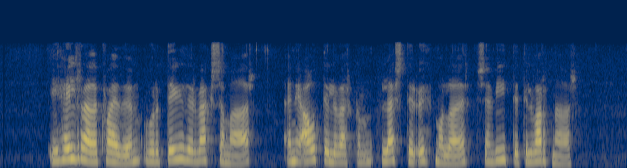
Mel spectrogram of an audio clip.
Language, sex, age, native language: Icelandic, female, 40-49, Icelandic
